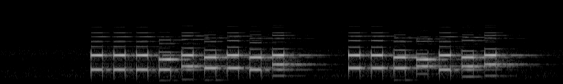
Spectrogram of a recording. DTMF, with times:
0.9-2.8 33319562#
3.5-5.0 665738#

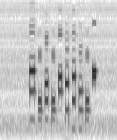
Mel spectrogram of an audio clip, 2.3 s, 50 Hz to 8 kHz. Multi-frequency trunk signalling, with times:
0.6-0.7 KP
0.8-1.8 15194821
1.8-1.9 ST

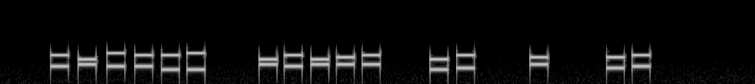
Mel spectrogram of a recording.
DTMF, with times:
0.5-2.0 9*C93A
2.6-3.8 *9*0#
4.3-4.7 16
5.3-5.5 0
6.1-6.5 59

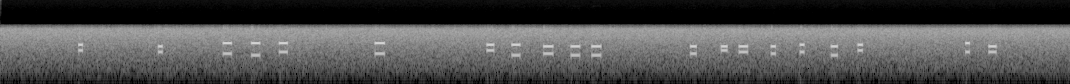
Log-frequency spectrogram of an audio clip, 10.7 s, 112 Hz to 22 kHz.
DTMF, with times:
0.8-0.8 0
1.6-1.6 7
2.2-2.9 639
3.7-3.8 6
4.9-6.0 02411
6.9-8.6 4*74810
9.6-10.0 97

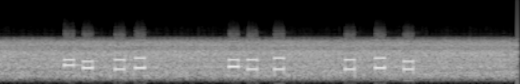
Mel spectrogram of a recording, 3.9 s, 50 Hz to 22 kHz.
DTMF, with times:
0.5-1.1 0426
1.7-2.2 823
2.6-3.1 261

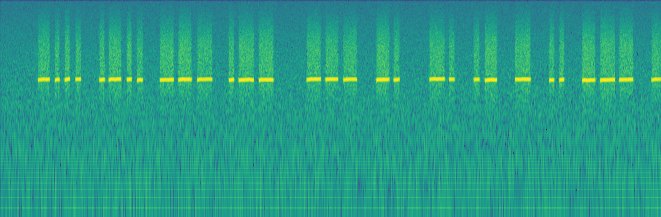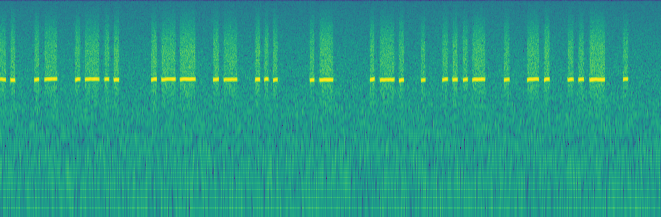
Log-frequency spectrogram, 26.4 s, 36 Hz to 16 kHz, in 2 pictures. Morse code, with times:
0.8-5.5 BLOW
6.1-8.0 ON
8.6-15.6 NATIONAL
16.2-18.8 WAS
19.4-19.9 A
20.6-25.8 REVENUE

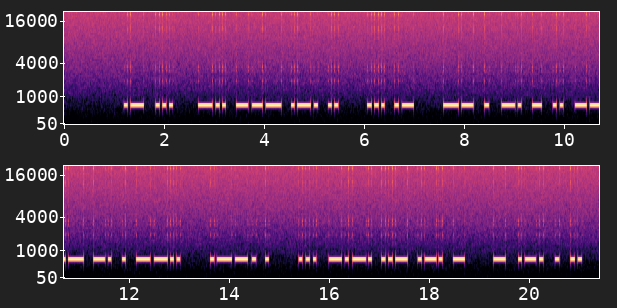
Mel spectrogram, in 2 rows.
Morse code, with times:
1.2-2.2 AS
2.7-5.5 DORI
6.1-7.0 SA
7.6-13.0 MENTIONEZ
13.6-14.8 PE
15.4-18.7 SCURT
19.3-21.0 TREI

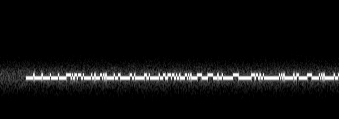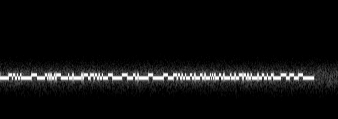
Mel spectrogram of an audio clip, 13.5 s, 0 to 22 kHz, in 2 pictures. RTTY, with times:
1.8-3.3 47007
3.5-4.8 49515
5.2-6.8 62961
7.1-8.6 54313
8.8-10.2 95099
10.4-11.5 00601
11.7-12.9 77599

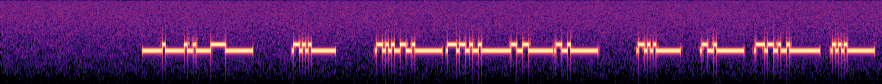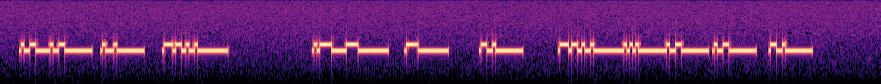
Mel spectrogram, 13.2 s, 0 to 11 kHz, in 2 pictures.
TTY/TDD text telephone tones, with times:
1.4-3.2 5440
3.5-5.4 8040
5.8-7.5 6221
8.0-10.4 3990
11.0-12.6 6220

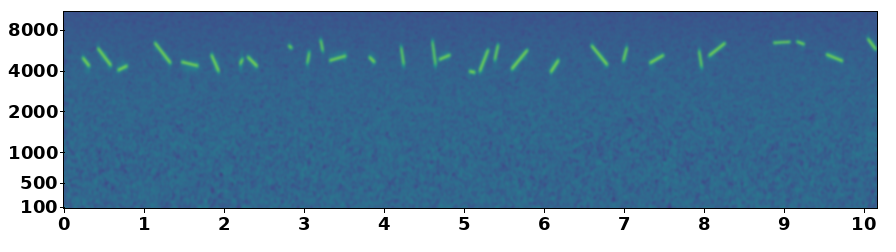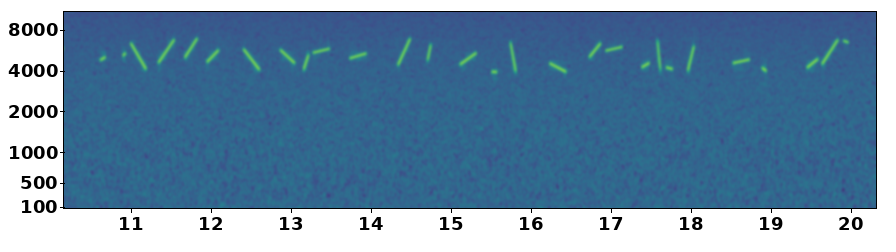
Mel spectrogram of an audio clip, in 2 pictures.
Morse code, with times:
none

